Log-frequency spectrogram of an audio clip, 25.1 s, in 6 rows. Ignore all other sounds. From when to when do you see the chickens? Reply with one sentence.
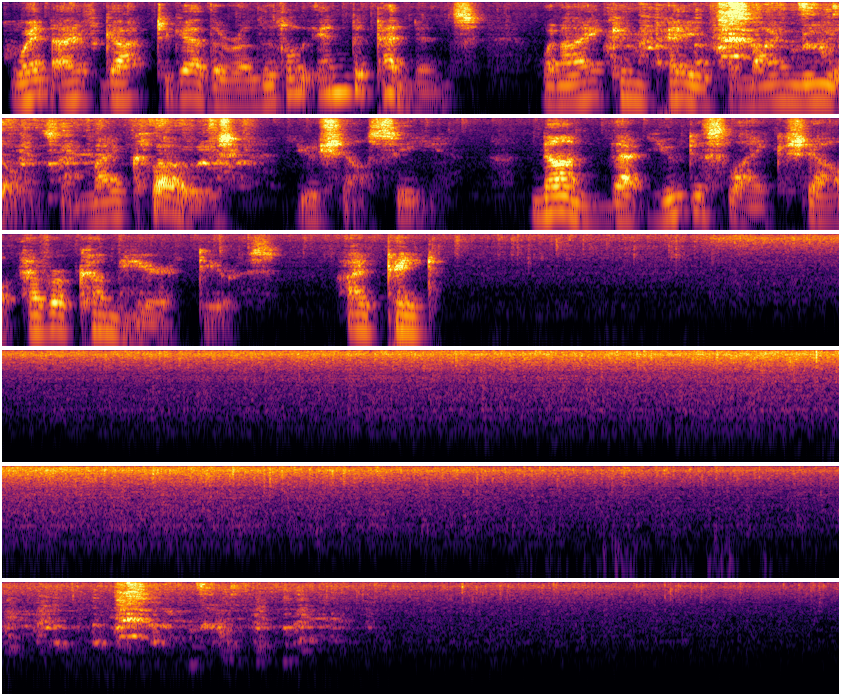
You can hear the chickens from 3.0 to 5.5 s and from 20.9 to 22.8 s.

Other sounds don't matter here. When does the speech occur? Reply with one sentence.
You can hear the speech from 0.0 to 10.6 s.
